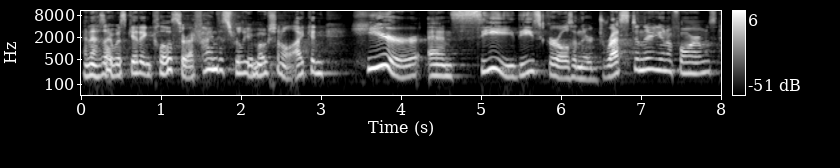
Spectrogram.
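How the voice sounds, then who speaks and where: A worship leader speaking to a congregation in an informal, expressive way during a church service. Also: medium pitch, moderate pace, hardly any pauses. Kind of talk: church service address, prayer and personal anecdote. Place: indoors in a church. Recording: reverberant church hall.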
